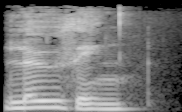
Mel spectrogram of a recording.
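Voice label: "loathing", English, British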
